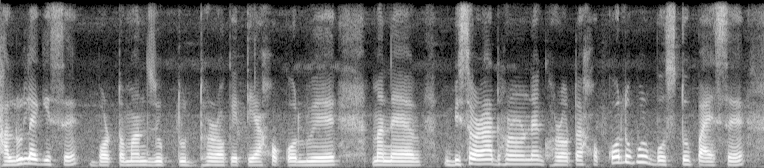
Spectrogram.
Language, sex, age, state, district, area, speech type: Assamese, female, 60+, Assam, Darrang, rural, spontaneous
